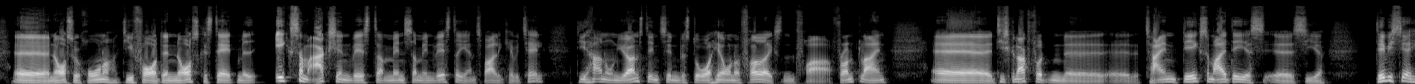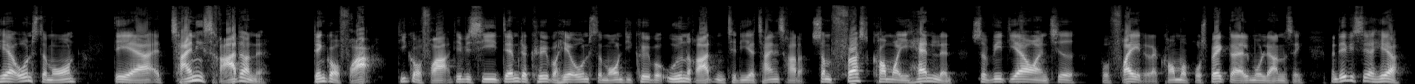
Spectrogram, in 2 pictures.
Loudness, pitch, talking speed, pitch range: -19 LUFS, 110 Hz, 215 wpm, 95-125 Hz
